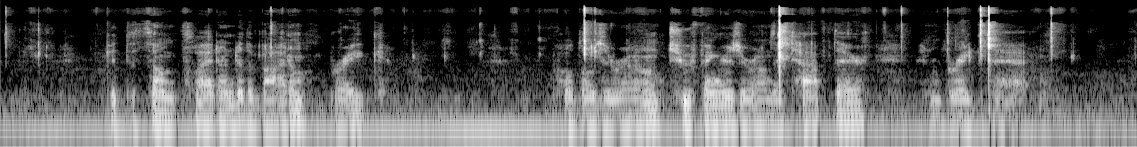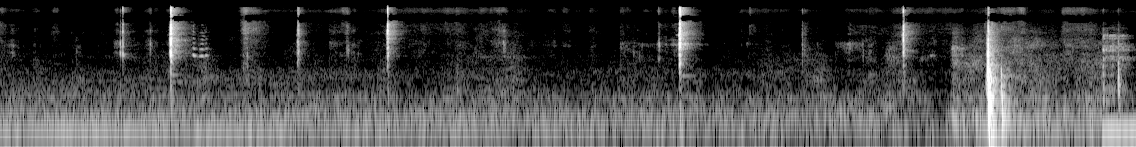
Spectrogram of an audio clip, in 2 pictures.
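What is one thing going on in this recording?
Metal tool parts click and snap into place.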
